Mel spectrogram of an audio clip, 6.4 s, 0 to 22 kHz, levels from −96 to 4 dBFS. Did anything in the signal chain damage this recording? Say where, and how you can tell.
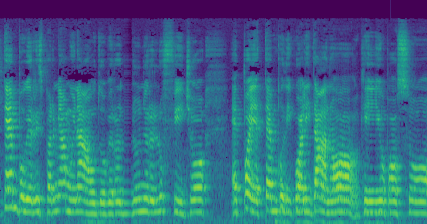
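Yes. From about 4.12 s to 5.86 s the speech takes on a metallic buzz with extra tones around the voice, the level pumping up and down by about 11 dB at around 200 times a second. This is overlap-add ripple from a frame-based processing stage such as call processing or a time-stretch or noise-reduction block. The audio was split into windowed frames and rejoined with an overlap whose windows don't sum to constant gain, so the level dips once per frame.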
